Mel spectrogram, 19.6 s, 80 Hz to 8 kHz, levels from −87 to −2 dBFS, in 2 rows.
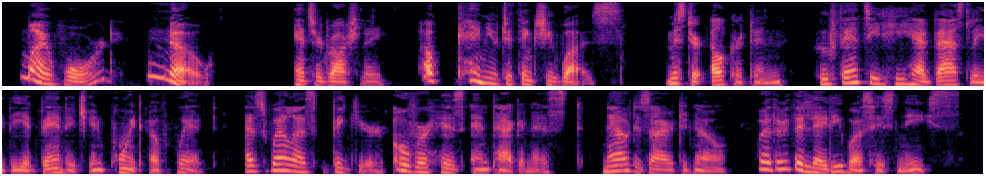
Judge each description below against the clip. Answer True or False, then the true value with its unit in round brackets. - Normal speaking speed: False (130 wpm)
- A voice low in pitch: False (165 Hz)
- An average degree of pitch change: False (8.5 semitones)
